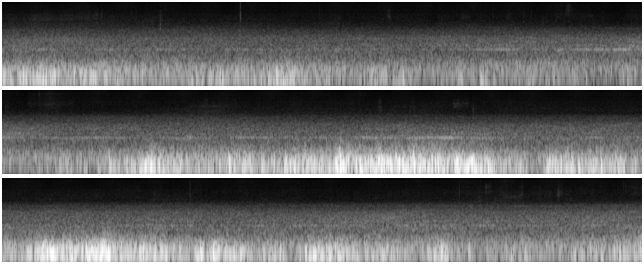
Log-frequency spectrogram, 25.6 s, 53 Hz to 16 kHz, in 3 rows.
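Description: A jet airliner takes off from runway 28 left at San Francisco International Airport, a broad low engine roar heard from a distance that swells and fades in waves over a steady rumble.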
